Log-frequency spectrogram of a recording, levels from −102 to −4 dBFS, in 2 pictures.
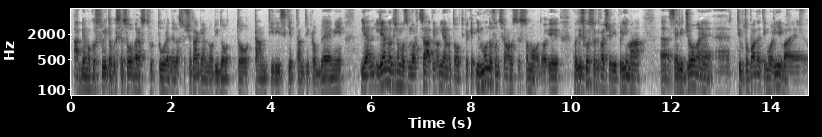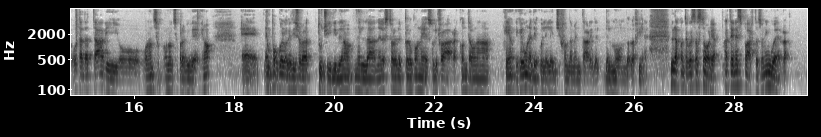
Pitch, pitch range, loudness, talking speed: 95 Hz, 90-110 Hz, -22 LUFS, 195 wpm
